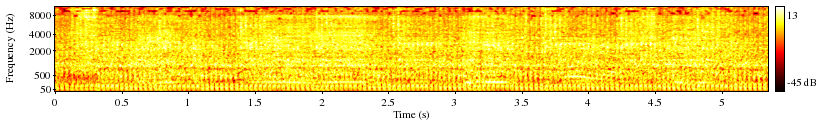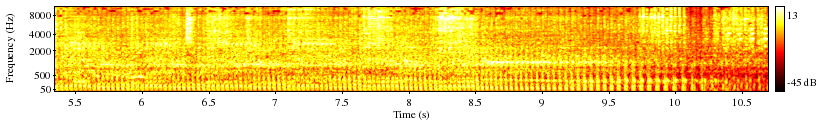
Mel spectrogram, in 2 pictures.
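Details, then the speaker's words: Late-1990s Honda Harmony 1011 ride-on mower: harsh rhythmic plastic grinding, about four times a second, over the running engine when the drive is engaged and pulled back; transmission grinding, gears likely stripped from being yanked while in gear. "yeah you hear some pretty bad plastic grinding when you uh have this engaged and you pull back on it which is probably how it got stripped out right"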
